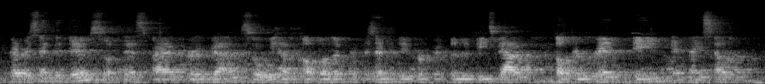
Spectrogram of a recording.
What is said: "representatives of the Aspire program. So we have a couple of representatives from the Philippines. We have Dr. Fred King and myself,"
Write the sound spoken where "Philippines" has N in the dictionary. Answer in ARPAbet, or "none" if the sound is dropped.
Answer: none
